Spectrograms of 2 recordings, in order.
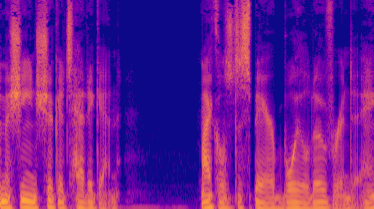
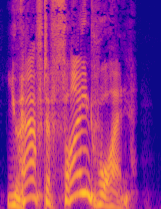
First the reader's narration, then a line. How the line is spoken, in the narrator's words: he yelled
